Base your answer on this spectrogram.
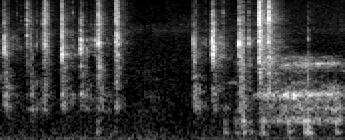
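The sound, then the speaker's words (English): Someone types on a computer keyboard, entering an address into a web browser: quiet, quick runs of key clicks split by a short pause. “Just go ahead and type that into your browser there.”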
